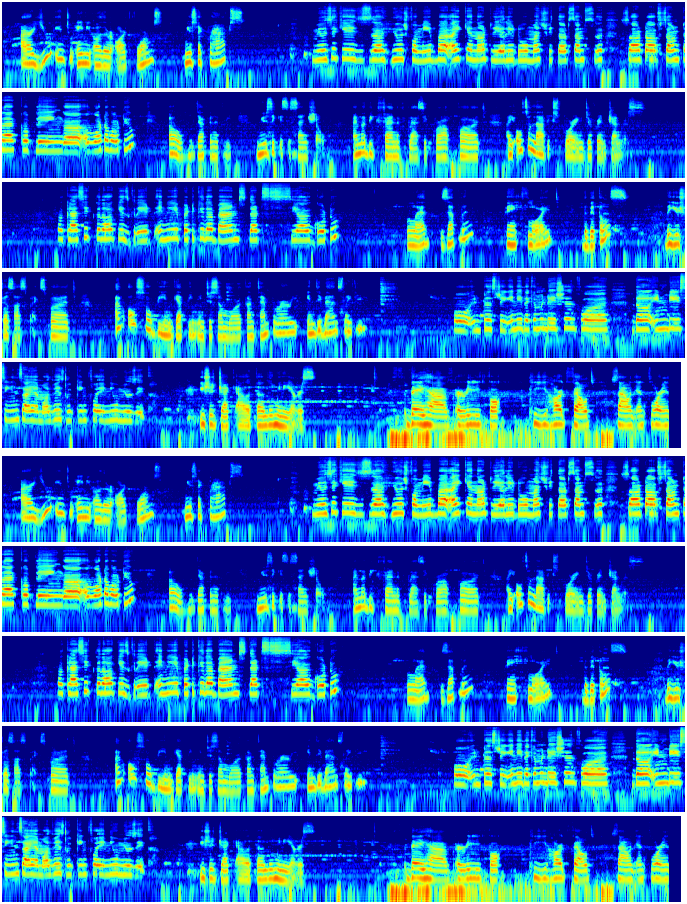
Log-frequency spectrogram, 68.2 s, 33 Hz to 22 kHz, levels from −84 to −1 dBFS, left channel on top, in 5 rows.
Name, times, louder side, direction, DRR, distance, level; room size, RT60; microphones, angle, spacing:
voice 1, 0.2-3.2 3.6-4.8 17.0-18.2 18.7-20.1 20.7-22.0 22.3-23.2 23.7-26.3 35.4-36.7 37.4-38.3 38.9-40.0 40.6-41.6 41.9-42.3 43.2-48.2 48.5-48.8 52.0-52.2 57.9-68.0, left 2 dB, 90° left, 1.5 m, -30 dB
voice 2, 6.0-16.3 28.4-32.5 32.7-34.1 50.0-57.7, right 2 dB, 15° right, 0.4 m, -27 dB
head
